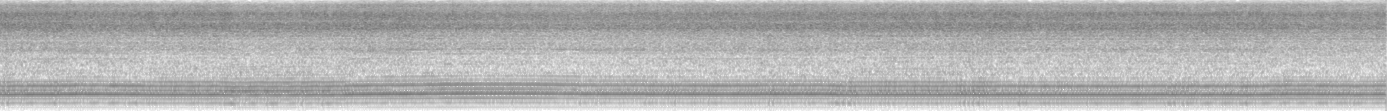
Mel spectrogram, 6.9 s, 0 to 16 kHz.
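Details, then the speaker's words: Stihl FS45 two-stroke trimmer after carb, fuel line and filter replacement for bad diaphragms, unadjusted, cold outdoors; steady high-pitched scream at full revs; owner suspects high-speed needle might need backing out slightly; mixture possibly off. "almost sounds like the high side might need to be pulled out just a little bit but oh [Music]"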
